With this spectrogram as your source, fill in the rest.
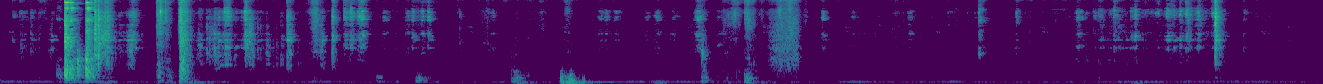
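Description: A thin wire rustles and scrapes as hands handle it.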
